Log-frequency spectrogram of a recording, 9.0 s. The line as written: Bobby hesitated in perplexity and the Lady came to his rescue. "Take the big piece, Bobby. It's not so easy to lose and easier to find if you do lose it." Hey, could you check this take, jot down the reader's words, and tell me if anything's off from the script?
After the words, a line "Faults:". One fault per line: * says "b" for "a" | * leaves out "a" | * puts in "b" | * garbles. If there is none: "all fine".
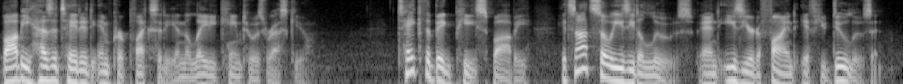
Bobby hesitated in perplexity and the Lady came to his rescue. "Take the big piece, Bobby. It's not so easy to lose and easier to find if you do lose it."
Faults:
all fine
